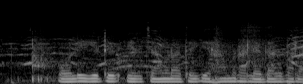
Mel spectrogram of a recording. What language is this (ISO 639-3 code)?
ben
